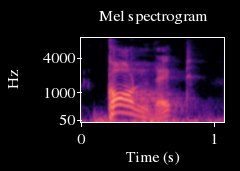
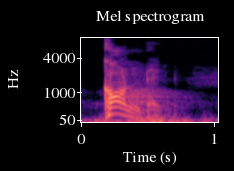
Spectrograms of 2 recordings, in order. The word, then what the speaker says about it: conduct: a noun or adjective conduct and if the stress is on the second syllable you you will be able to understand that it is used as a as a verb conduct conduct conduct you see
